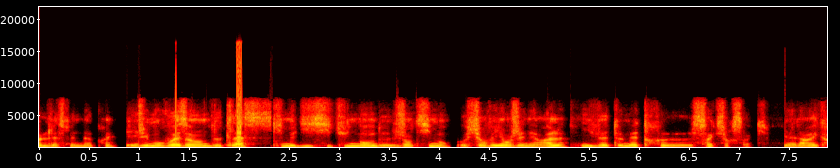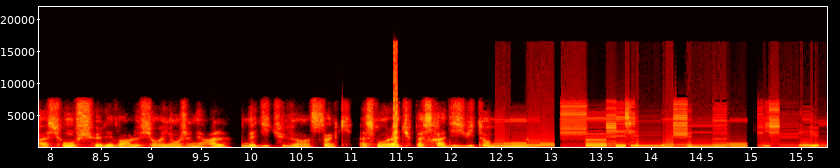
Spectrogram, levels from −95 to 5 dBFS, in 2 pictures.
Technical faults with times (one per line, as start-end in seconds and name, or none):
1.37 integer overflow
1.98-2.02 integer overflow
11.43-11.46 integer overflow
12.45-15.76 robotic sound from repeated short buffers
